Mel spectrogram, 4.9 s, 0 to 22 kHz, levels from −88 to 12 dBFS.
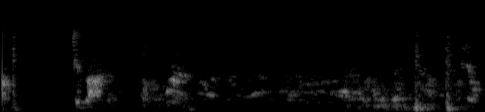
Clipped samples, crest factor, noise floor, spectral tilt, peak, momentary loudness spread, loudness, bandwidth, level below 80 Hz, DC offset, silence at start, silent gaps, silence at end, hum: under 0.1%; 24 dB; -88 dBFS; -5 dB/octave; -28 dBFS; 26 LU; -49 LUFS; 7.4 kHz; -88 dBFS; under 0.1%; 0 s; none; 0.05 s; none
